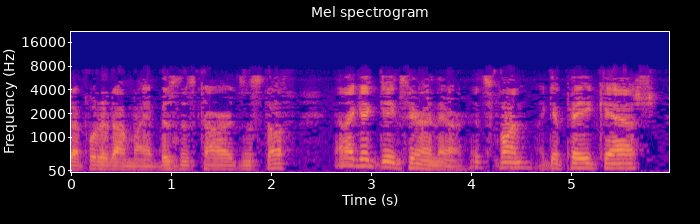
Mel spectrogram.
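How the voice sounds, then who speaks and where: A man's voice: medium pitch, fairly bright tone, muffled recording, slight background noise. A man in his fifties doing a rambling, self-mocking comedy monologue to a camcorder in his own room. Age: 50s. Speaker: amateur comedian and impersonator. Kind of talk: stand-up comedy monologue to camera. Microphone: handheld camcorder mic.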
